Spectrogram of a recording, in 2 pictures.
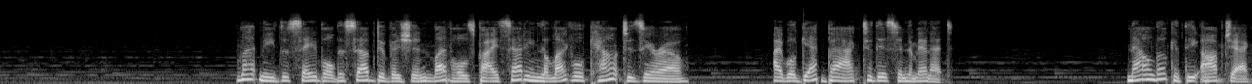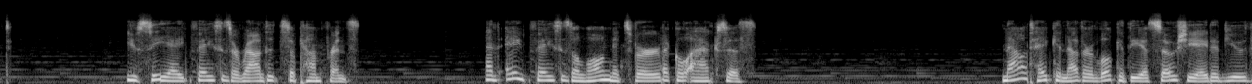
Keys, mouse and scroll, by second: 6.0-12.8 drag.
